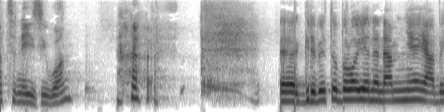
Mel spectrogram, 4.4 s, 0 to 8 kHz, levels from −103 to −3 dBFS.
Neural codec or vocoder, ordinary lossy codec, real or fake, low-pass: none; none; real; none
